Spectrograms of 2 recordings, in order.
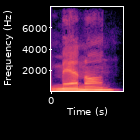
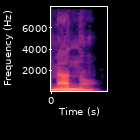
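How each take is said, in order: First: The name ends with a clear N sound. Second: The name ends without any N sound. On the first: "Am I saying your name right" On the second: "So don't even pronounce the N at the end"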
